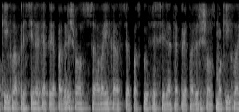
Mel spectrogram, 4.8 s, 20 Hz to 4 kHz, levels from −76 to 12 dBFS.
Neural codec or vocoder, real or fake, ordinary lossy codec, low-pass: codec, 16 kHz, 4.8 kbps, FACodec; fake; AAC, 16 kbps; 3.6 kHz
